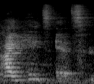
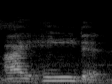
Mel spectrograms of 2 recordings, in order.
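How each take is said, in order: First: The t is held, and the words sound separate. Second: The t flows smoothly into the following vowel. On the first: The speaker calls it wrong. "I would never say I hate it. Ooh, awkward, alien sounding English" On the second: The speaker calls it right. "This continues into here. This is a vowel"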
